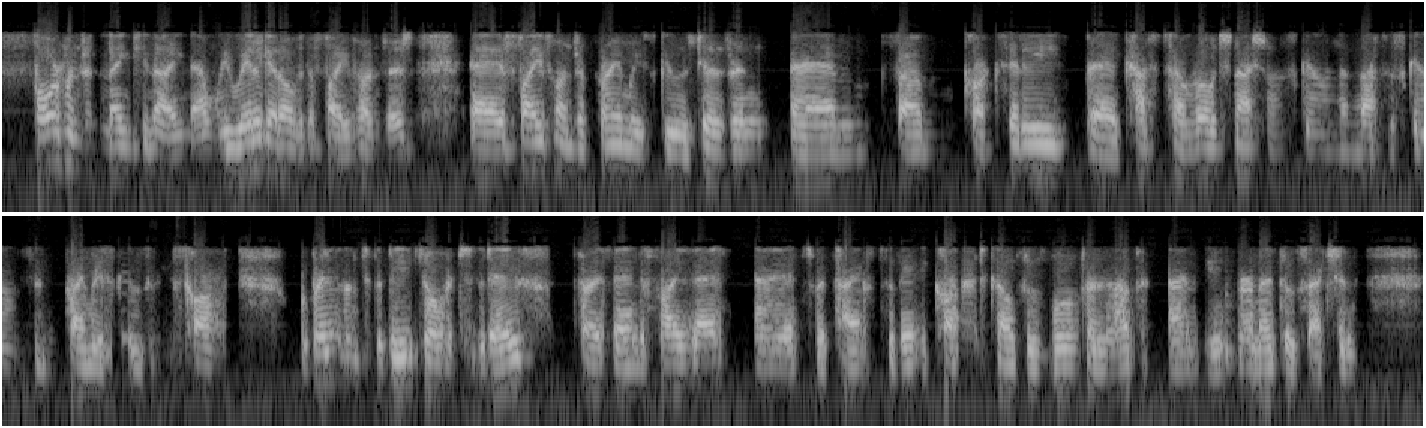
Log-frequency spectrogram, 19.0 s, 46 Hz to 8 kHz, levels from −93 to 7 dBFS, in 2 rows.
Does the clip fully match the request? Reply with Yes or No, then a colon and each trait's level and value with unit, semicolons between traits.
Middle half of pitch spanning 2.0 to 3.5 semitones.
Yes: average, 2.8 semitones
